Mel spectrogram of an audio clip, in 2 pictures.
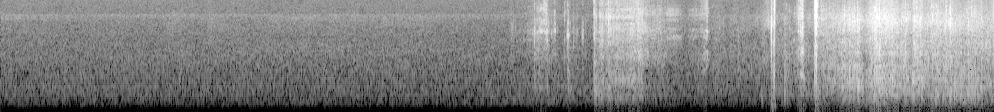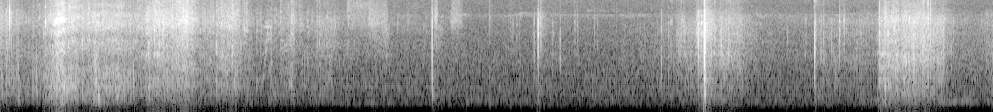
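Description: Footsteps crunching and rustling through dry fallen leaves on a forest floor, starting about two and a half seconds in, with a few sharp snaps underfoot.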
